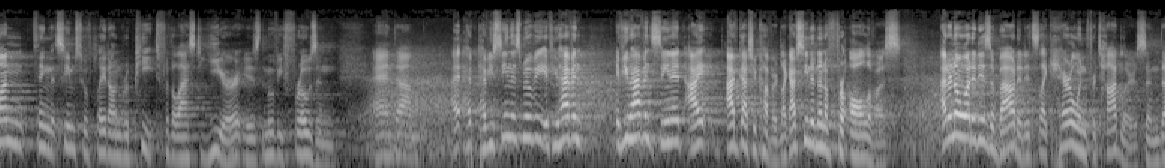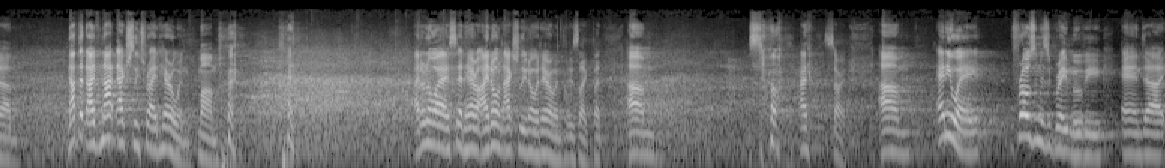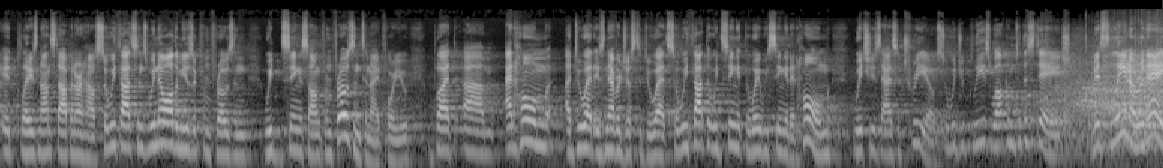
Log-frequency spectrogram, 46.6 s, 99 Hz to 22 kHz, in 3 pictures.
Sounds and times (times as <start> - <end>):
Speech: 0.0 - 15.8, 16.4 - 18.8, 21.0 - 24.4, 25.6 - 46.5.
